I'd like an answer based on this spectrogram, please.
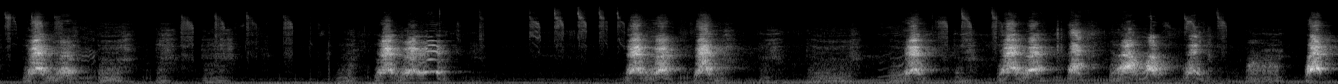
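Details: A pet dog at home barks repeatedly at a newly arrived stray puppy she dislikes at first: sharp broadband barks in irregular bursts, some in quick doubles and triples, with short pauses between volleys and quiet background.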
